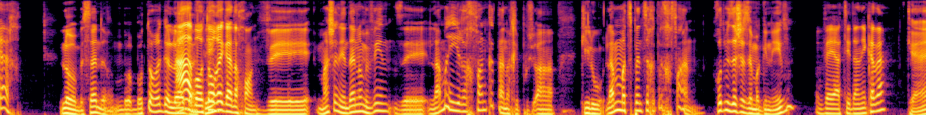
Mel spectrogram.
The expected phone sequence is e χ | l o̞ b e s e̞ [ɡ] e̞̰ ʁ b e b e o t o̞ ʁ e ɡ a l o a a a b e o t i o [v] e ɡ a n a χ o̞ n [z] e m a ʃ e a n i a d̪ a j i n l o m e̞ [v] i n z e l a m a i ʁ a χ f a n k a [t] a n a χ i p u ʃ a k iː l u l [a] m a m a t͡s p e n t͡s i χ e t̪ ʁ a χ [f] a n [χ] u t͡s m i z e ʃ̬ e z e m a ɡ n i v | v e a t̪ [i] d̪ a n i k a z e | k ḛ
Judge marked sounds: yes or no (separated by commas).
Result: no, no, no, yes, yes, yes, yes, yes, yes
